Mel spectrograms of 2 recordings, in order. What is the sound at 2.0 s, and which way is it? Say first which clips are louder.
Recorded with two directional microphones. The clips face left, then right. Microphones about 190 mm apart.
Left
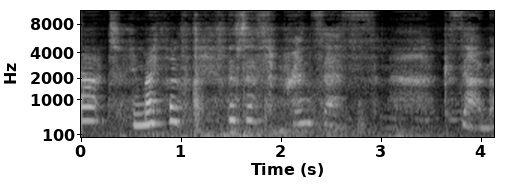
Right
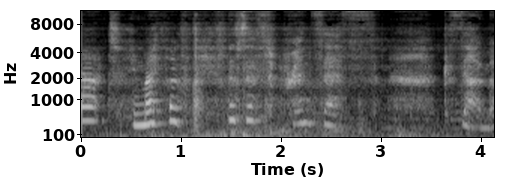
Speech: even; 15° right (ahead or behind).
